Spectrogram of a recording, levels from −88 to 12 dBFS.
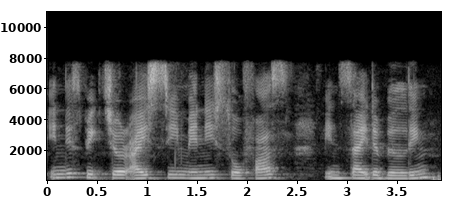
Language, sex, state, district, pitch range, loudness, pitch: English, female, Arunachal Pradesh, Papum Pare, 195-220 Hz, -17 LUFS, 205 Hz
